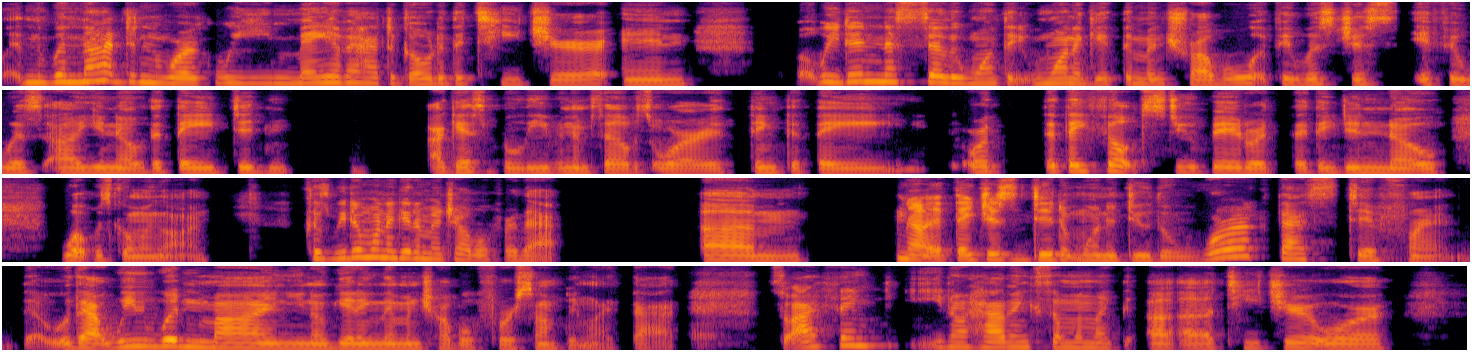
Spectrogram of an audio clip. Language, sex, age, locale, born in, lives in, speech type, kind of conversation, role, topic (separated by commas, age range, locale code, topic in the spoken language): English, female, 20-24, en-US, United States, United States, conversation, unstructured, none, What makes a class discussion feel inclusive to you?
